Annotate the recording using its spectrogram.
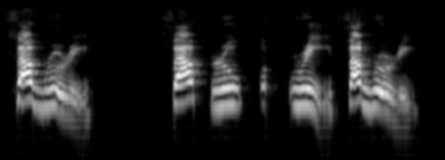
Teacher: So the third syllable is actually, it's like kind of swallowed. You don't exactly pronounce the third syllable. You just kind of swallow it.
